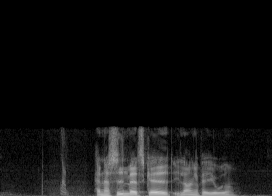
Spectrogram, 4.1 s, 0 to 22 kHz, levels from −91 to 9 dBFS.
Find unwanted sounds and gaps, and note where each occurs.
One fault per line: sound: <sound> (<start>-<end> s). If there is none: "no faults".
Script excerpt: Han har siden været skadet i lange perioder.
sound: chirp (0.9-1.0 s)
